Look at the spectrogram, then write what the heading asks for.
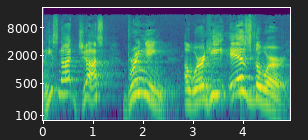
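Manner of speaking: drawn out, high and deliberate; slow emphatic point. Real, not acted. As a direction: let each word land slowly. Preacher slows for climax.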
